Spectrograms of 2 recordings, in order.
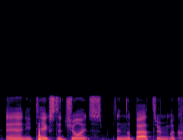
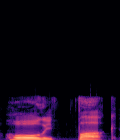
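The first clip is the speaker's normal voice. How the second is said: very slow, loud, higher roar of disbelief; shocked shout; 6 semitones higher, 14 dB louder, much slower than usual. Retold or imitated. Dad staring at the bong, a loud stunned shout. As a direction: bellow it in shock. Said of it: "he says it again".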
